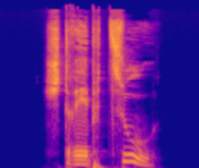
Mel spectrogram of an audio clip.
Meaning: 1. singular imperative of zustreben 2. first-person singular present of zustreben
- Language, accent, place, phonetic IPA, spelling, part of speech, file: German, Germany, Berlin, [ˌʃtʁeːp ˈt͡suː], streb zu, verb, De-streb zu.ogg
